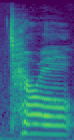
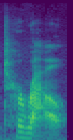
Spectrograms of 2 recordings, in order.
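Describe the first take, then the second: First: The name is said to rhyme with Cheryl. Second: The name is said not rhyming with Cheryl. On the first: The speaker calls it wrong. "Usually people try and say it Terrell like Cheryl" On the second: The speaker calls it right. "but it's actually Terrell"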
